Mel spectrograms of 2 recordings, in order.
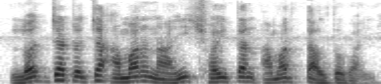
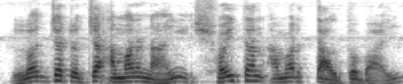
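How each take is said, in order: No difference in how they are said.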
